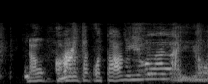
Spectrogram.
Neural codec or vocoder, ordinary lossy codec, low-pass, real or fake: codec, 44.1 kHz, 2.6 kbps, SNAC; none; 7.2 kHz; fake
